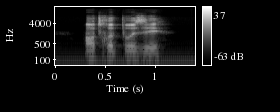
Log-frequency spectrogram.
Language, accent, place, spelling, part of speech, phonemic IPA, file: French, France, Lyon, entreposer, verb, /ɑ̃.tʁə.po.ze/, LL-Q150 (fra)-entreposer.wav
- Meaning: to store goods in a warehouse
